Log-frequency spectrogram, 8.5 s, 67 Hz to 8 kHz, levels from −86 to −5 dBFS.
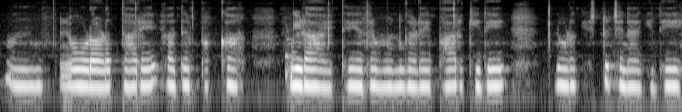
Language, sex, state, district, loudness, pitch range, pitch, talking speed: Kannada, female, Karnataka, Mysore, -19 LUFS, 205-215 Hz, 210 Hz, 100 wpm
